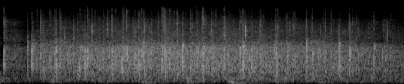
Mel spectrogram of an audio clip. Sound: applause

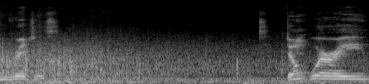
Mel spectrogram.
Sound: engine humming

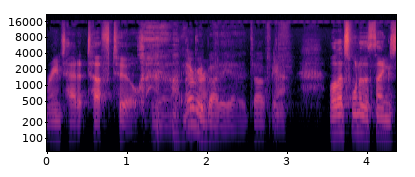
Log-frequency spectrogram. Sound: laughs

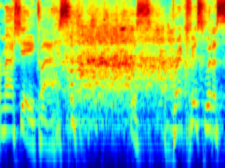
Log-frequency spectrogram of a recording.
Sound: audience laughing

